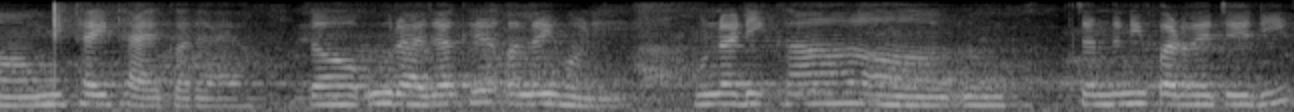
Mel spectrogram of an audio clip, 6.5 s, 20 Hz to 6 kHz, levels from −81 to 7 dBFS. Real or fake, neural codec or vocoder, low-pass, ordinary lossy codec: real; none; 5.4 kHz; none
